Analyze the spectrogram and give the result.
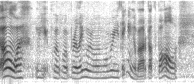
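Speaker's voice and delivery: ordinary delivery, nothing marked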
